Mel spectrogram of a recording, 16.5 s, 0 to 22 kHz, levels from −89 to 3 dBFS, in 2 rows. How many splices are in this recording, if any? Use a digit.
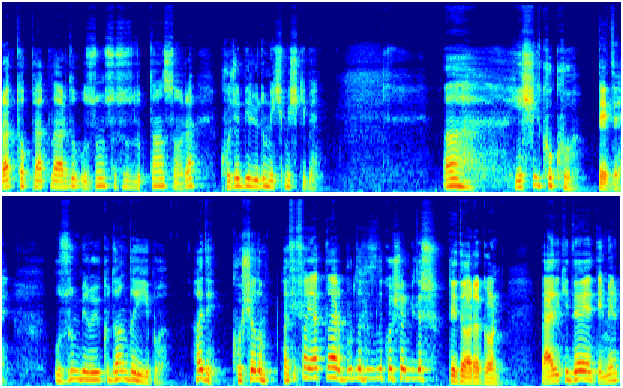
1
